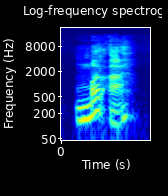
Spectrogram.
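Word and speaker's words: مرأة: Yang satu pakai fathah, yang satu pakai kasrah. Muru'ah itu punya 3 arti.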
